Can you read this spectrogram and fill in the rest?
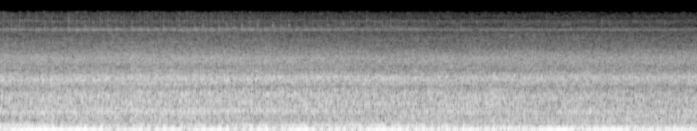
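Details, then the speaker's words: Motorcycle under warranty, idling: light, uneven "tec-tec" tapping over a low, throbbing idle. The workshop chief says it is the cam chain bearing; the engine is to be opened. Not yet confirmed. "Nós vamos ligar pra sentir o barulho dela. Esse barulhinho que tá dando no motor. Tec-tec."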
